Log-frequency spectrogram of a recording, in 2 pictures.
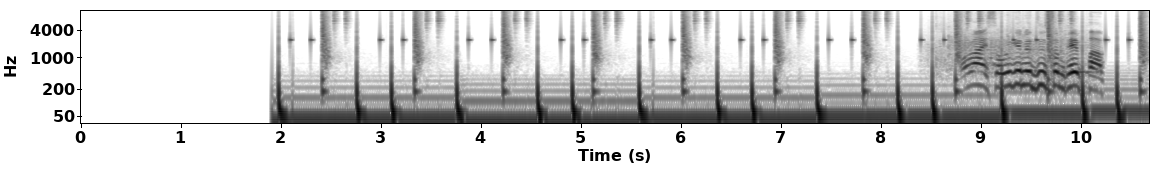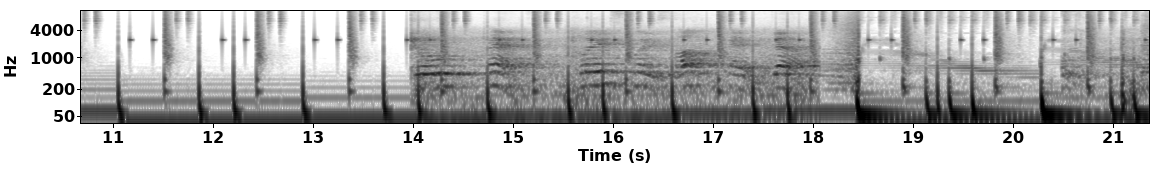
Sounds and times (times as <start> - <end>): Drum machine: 1.9 - 21.3
Speech: 8.8 - 10.3, 14.0 - 18.1.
